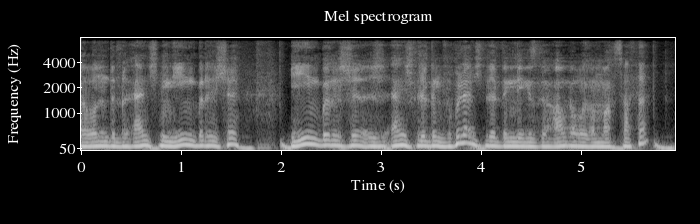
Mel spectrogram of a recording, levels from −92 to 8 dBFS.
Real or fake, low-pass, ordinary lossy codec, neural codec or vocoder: fake; 7.2 kHz; none; autoencoder, 48 kHz, 32 numbers a frame, DAC-VAE, trained on Japanese speech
